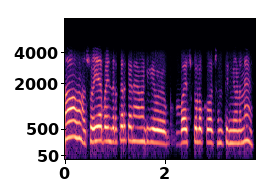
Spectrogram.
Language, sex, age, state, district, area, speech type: Odia, female, 45-60, Odisha, Puri, urban, conversation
